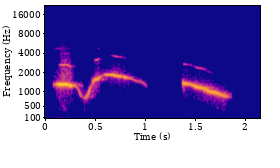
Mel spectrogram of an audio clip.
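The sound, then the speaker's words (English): A person whistles a two-part call, a wavering rising-then-falling note followed after a short pause by a single gliding descending note, clear with no talking. “And as she went, she made a whistle.”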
